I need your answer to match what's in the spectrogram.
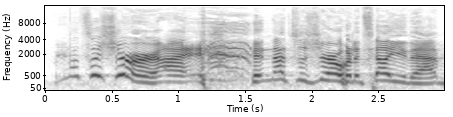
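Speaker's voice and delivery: a teasing Jesus, laughing as he dodges; laughing reluctance. Retold or imitated. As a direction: giggle out a playful refusal. Jesus joking, reluctant to answer.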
